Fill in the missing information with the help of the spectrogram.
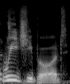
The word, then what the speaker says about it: Ouija: Ouija board.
